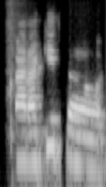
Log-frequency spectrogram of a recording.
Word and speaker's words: Barraquito: Tell us also a little bit about Barraquito, if I've pronounced that correctly. Barraquito, yeah.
